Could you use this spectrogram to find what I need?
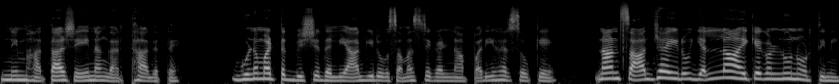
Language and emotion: Kannada, sad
